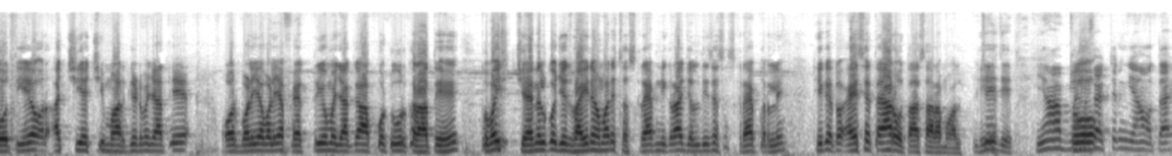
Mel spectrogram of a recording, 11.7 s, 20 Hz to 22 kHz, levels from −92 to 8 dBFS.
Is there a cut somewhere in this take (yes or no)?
no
